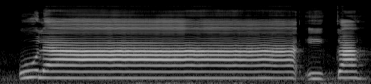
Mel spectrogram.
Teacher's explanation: حمزہ کے بعد واو ہے، لیکن واو جو ہے یہاں پہ سائلنٹ ہے۔ اگر واو پہ ساکن ہوتا تو یہ واو مدہ ہوتی، لیکن یہ واو سائلنٹ ہے۔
